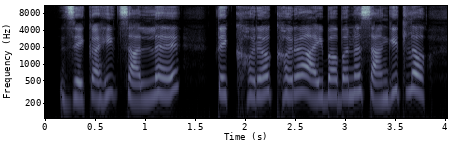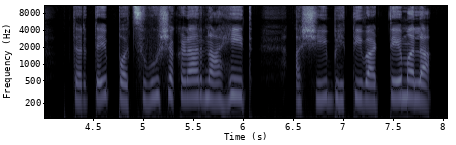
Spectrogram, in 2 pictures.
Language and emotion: Marathi, fearful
